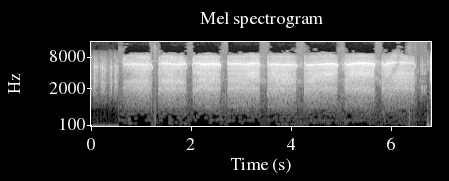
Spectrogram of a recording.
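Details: Swiftlet lure calls, meant to attract swiftlets to a crowded swiftlet house: harsh, buzzy, high-pitched chattering bursts, each about half a second, repeated almost without pause, with a thin whistled overtone.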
